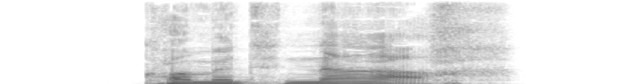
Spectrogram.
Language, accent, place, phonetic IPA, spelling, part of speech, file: German, Germany, Berlin, [ˌkɔmət ˈnaːx], kommet nach, verb, De-kommet nach.ogg
- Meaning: second-person plural subjunctive I of nachkommen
